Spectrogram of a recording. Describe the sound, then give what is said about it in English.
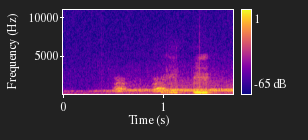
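A dog barks three times in a steady rhythm, muffled, over a low background hum with no voices. “You hear that blooming dog? Something must have disturbed him.”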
